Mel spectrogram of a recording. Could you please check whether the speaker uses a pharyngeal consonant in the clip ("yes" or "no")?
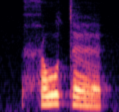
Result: yes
